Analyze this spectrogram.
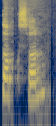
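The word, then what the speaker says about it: τόξον: Y aquí también estamos con el mismo caso, otra palabra paroxítona, toxon, porque tiene acento agudo en la penúltima sílaba, y fíjense cómo se mantiene el acento en el mismo lugar en toda la declinación, ¿sí?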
